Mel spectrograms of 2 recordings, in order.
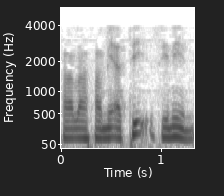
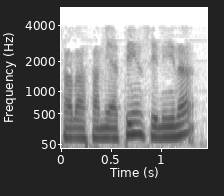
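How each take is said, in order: First: Mi'ati has no final n; sinin ends in -in. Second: Mi'ati takes a final n; sinina ends in -na. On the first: Sinin is a genitive specifier of the number. "Pada kira yang lain dibaca dengan ibafah" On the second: Sinina is an apposition to the number. "kalau kira kita salah sami'ati sinina, padahal atau bayan"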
